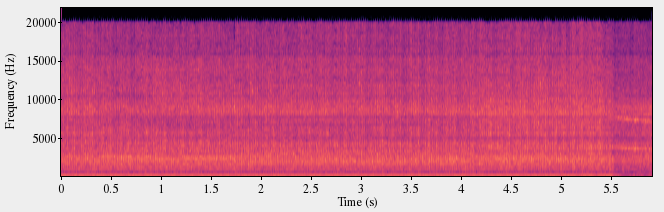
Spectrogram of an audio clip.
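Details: 2012 Ford F550 6.7L Powerstroke diesel idling with exhaust open right after the header pipe, no resonator or muffler, mic 16 inches from the pipe end at a slight angle: loud deep rapid unmuffled burble.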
